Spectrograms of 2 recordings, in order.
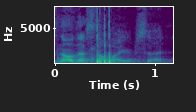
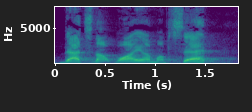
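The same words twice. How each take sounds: First: Much lower, quiet sponsor reply; imitating an unruffled sponsor; sponsor's verdict. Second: Slow, questioning echo; slow retold double-check. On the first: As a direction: contradict flatly and low. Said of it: "He says". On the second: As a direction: repeat it back slowly, as a question. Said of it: "And so I said to him".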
